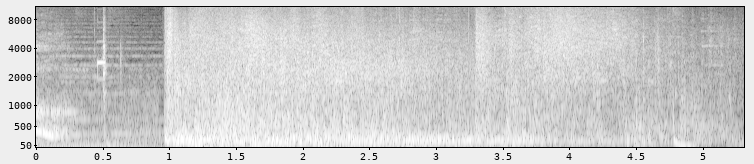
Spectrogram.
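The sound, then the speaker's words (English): Bombs explode around an apartment complex: a sudden massive blast breaks into a loud, rolling roar with shattering debris, a second burst hits midway, and the rumble slowly decays. “Kimberly, for reasons that are far too complicated to explain, plants a series of bombs around the Melrose Place apartments”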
